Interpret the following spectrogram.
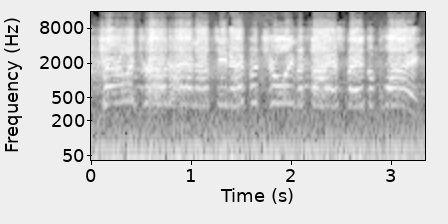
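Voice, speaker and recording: Loud and projected, a man speaks at an extremely high pitch with an energetic tone and ordinary pitch variation. His pace is fairly quick, and there is noticeable background noise. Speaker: radio play-by-play announcer. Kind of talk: live ice hockey radio play-by-play. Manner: fast, energetic, rapid-fire.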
